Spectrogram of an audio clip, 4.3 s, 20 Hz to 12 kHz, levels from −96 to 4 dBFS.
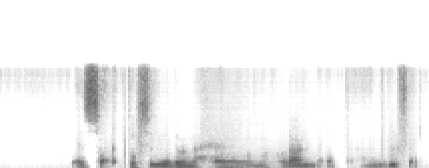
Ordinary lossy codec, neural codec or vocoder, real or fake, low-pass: none; codec, 16 kHz, 0.5 kbps, X-Codec, HuBERT features, trained on general audio; fake; 7.2 kHz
